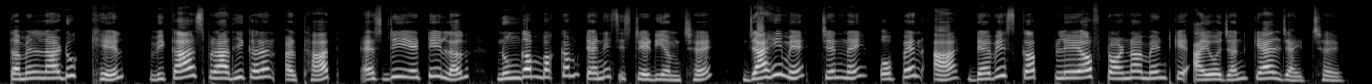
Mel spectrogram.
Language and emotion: Maithili, neutral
